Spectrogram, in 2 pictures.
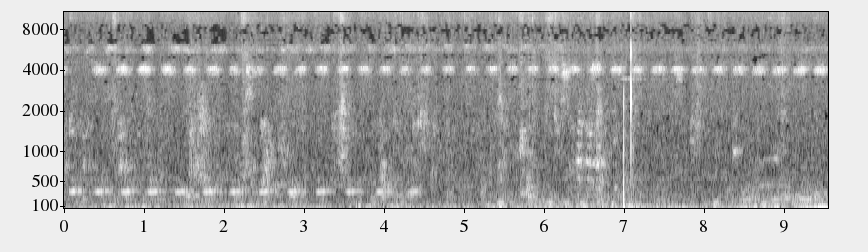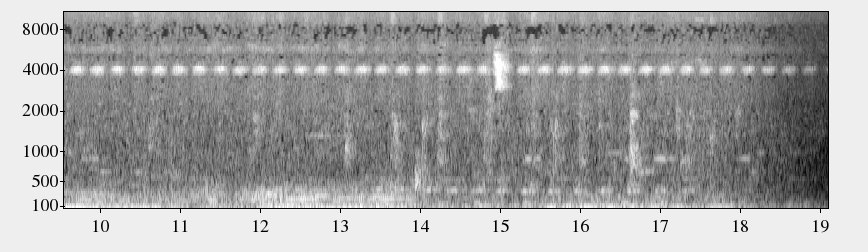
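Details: Young crickets aged three to twelve days. A faint, steady train of high, even ticks runs about four times a second over a low rumble, with some softer lower pulses early on.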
